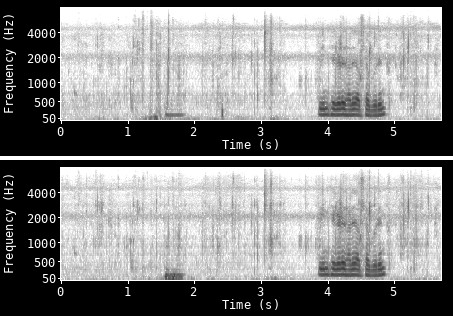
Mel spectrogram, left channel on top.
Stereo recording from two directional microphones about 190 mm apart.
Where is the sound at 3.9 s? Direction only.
Centre (ahead or behind).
